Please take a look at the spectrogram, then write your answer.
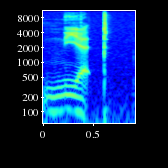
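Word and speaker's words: нет: nothing like it yet that's how you pronounce it nyet excuse you she has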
